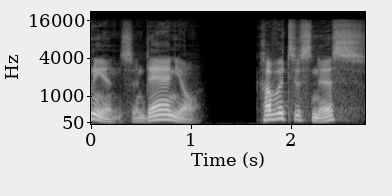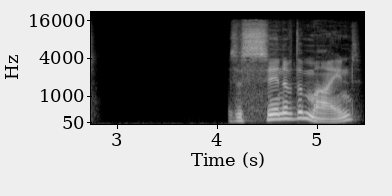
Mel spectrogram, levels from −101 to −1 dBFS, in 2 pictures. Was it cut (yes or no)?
yes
